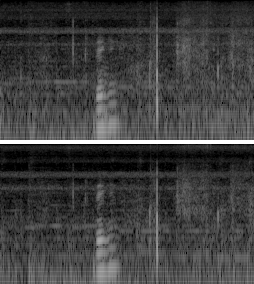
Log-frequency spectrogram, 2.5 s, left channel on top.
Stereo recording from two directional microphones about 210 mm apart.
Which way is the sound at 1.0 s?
20° left (ahead or behind).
